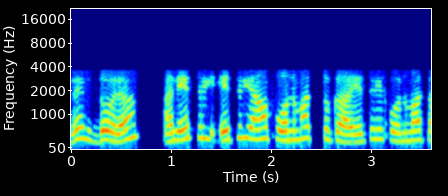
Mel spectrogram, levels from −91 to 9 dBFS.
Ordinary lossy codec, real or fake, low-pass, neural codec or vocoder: none; fake; 3.6 kHz; vocoder, 44.1 kHz, 80 mel bands, Vocos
